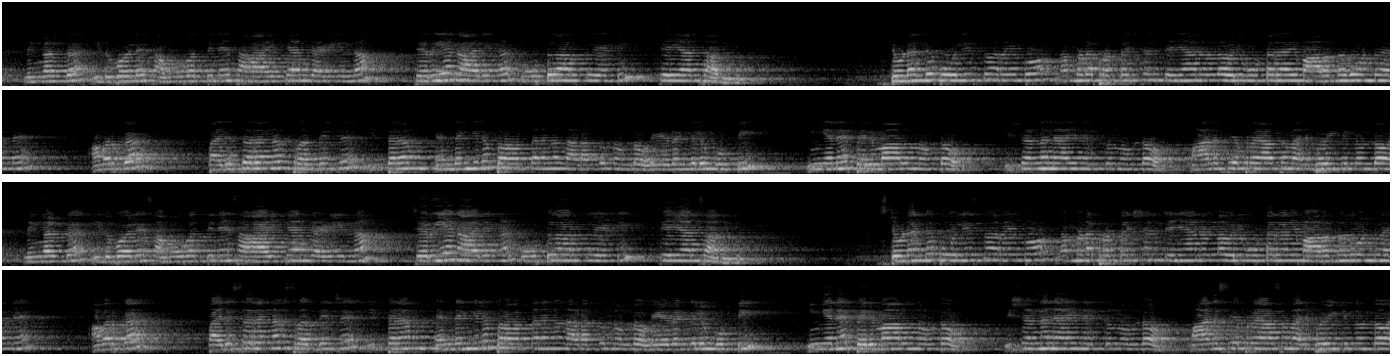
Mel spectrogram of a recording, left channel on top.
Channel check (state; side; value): normal; both; correlation 0.17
